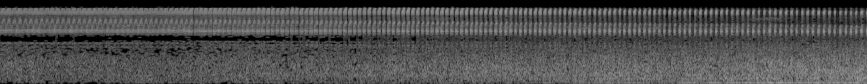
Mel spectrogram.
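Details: Cicada song from a collection of cicada sound types: an even, continuous high-pitched hissing buzz with soft low background noise.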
